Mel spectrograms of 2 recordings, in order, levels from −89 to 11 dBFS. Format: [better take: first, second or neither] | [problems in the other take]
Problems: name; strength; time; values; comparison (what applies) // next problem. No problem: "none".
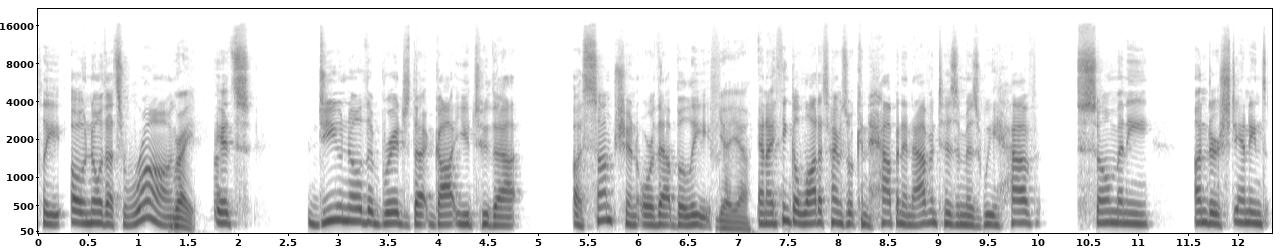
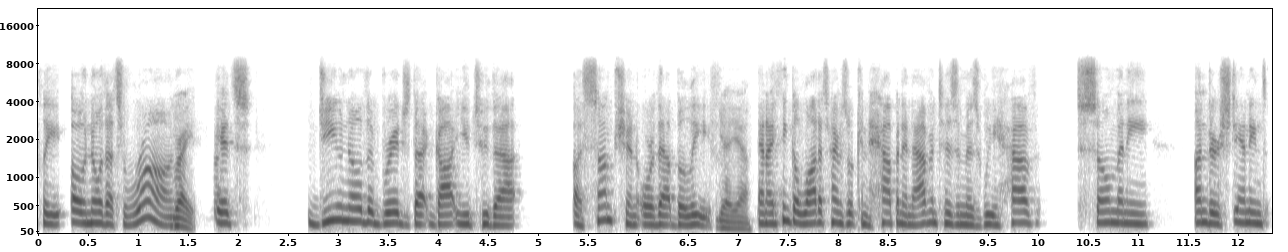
first | garbled, watery; slightly; nothing above 8 kHz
